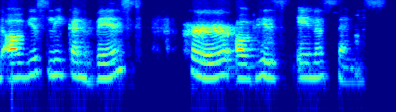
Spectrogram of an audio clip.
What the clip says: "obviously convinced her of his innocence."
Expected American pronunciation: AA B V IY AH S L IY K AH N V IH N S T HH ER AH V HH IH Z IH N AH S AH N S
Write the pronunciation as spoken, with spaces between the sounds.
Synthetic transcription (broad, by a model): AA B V IY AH S L IY K AH N V IH N S T HH ER AH V HH IH Z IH N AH S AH N S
